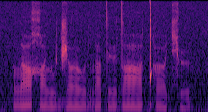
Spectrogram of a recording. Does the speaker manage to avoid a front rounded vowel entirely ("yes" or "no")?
no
